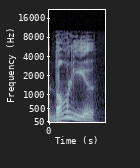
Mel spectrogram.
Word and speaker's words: banlieue: De banlieue. Okay, final E not pronounced, so IEU, IE, L, lieu, banlieue. De banlieue.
